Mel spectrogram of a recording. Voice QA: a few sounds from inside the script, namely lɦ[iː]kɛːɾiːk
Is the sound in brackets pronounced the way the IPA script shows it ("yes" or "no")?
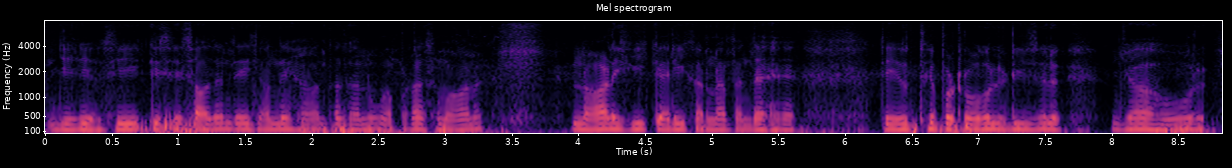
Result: yes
